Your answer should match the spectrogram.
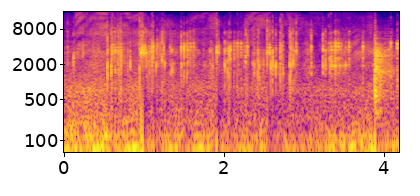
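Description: Irregular crunching and clicking: a rapid, uneven run of sharp clicks over a hissing noise.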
